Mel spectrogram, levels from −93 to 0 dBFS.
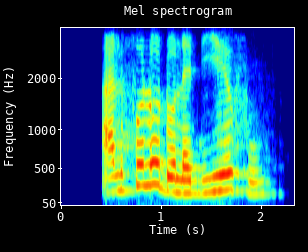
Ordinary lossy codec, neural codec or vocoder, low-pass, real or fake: Opus, 32 kbps; vocoder, 22.05 kHz, 80 mel bands, WaveNeXt; 3.6 kHz; fake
